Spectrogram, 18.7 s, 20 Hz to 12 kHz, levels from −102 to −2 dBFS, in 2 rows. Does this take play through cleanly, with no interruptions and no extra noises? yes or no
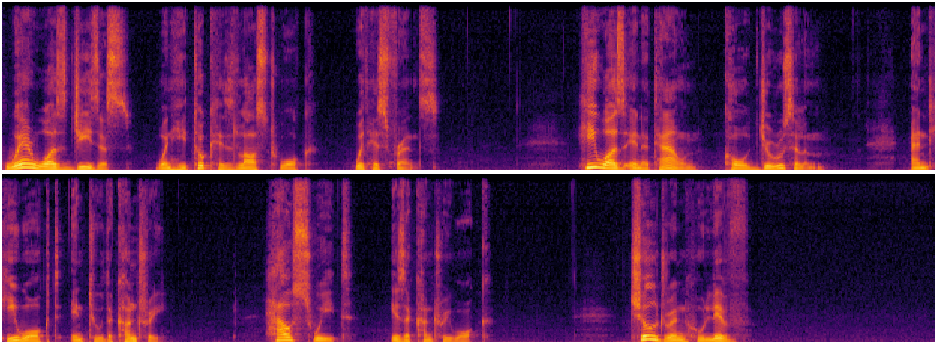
yes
